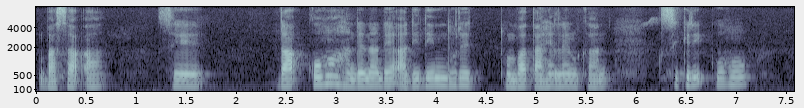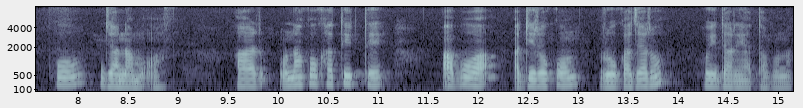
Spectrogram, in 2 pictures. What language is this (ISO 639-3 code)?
sat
